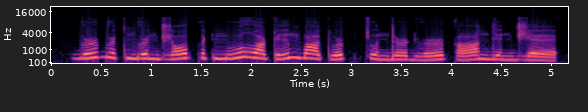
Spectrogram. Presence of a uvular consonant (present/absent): present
